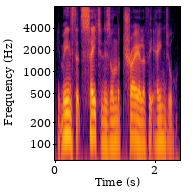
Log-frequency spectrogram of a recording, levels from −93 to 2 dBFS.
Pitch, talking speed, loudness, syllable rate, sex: 110 Hz, 260 wpm, -19 LUFS, 5.4 syllables/s, male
